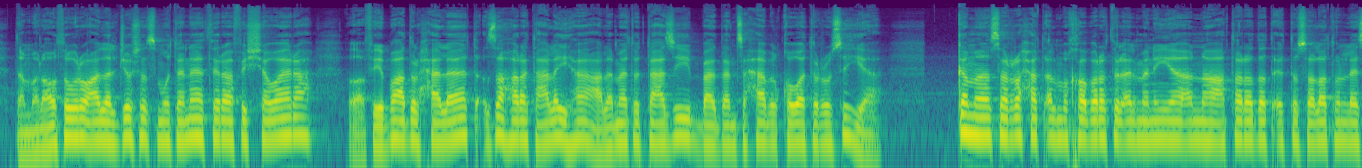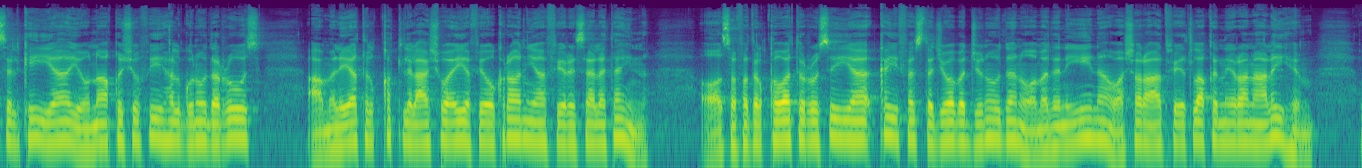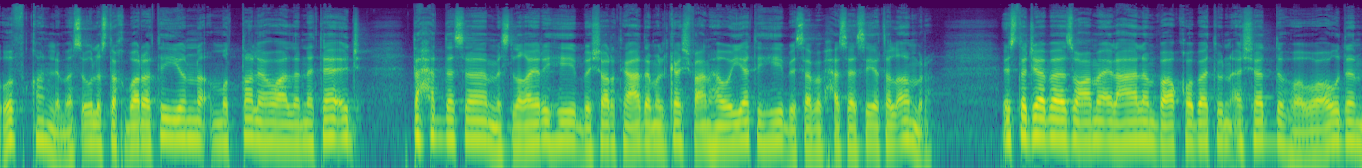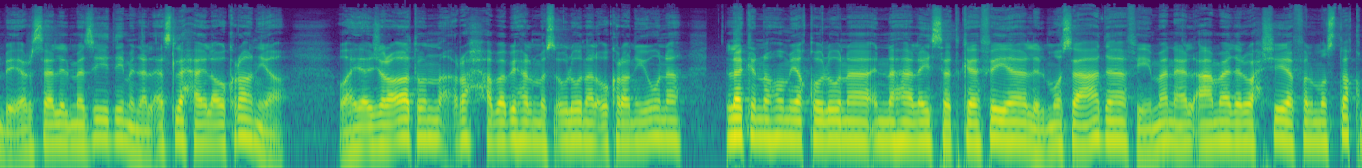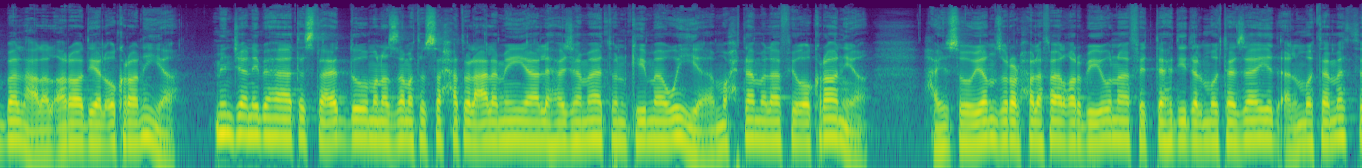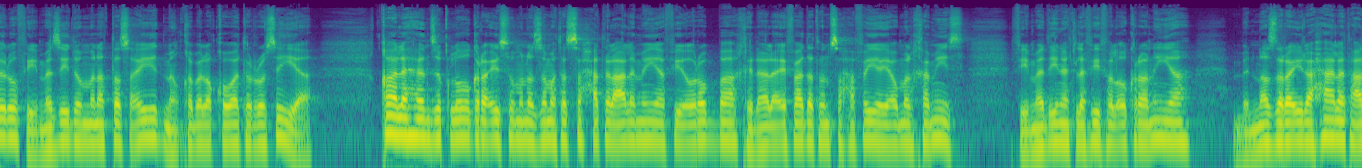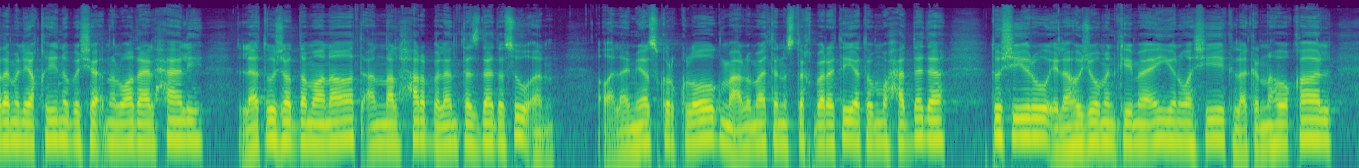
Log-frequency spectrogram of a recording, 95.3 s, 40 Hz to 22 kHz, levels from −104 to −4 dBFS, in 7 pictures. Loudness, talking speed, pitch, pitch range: -17 LUFS, 110 wpm, 110 Hz, 105-120 Hz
